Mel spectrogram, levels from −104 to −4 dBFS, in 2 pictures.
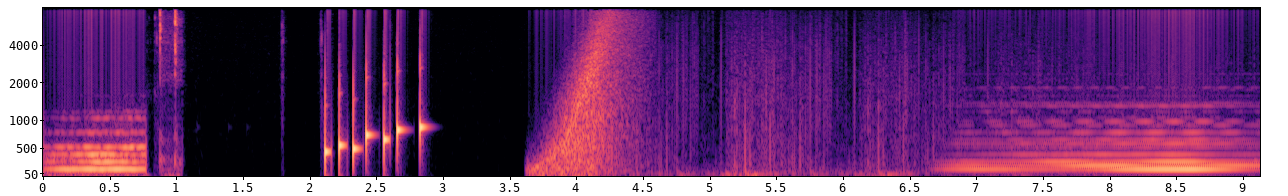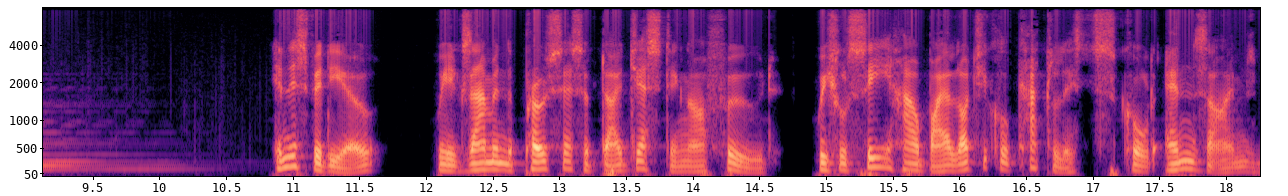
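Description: There's a low buzz riding under the audio for the whole clip, and it's the classic sign of a resampler restarted on every block. The converter worked on 10 ms chunks in isolation, so each edge got filter taps from silence or the wrong end of the block instead of real neighbours. Those little edge errors repeat at 100 Hz, too fast to hear as ticks, so they fuse into a buzz that's only there when there's signal. The dulled top end fits a conversion from 48 kHz down to 16 kHz.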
